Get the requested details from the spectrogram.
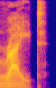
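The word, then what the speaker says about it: write: For example, some words have silent letters like the K in no or the W in right. These letters do not make sounds.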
